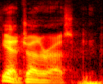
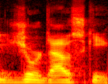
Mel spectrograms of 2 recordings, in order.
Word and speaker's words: Jodorowsky: Did I say it right? Jodorowsky? Yeah, Jodorowsky. Yes. I used to say Jordowski because all those letters were like felt like they were jumbled together, but no. It's a Polish name, right?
